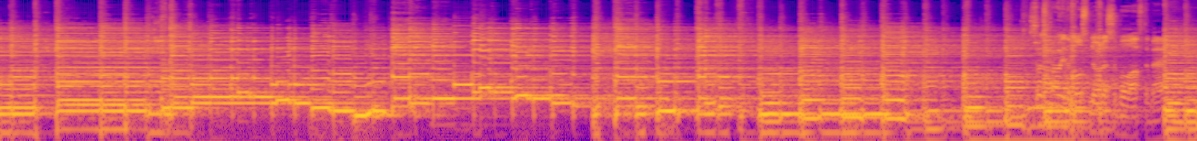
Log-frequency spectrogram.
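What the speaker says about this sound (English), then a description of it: "the plate reverb is probably more noticeable" Electric guitar plays a chord-driven passage through a plate reverb pedal, drenched in a bright, lingering reverb that smears each note into the next; loud and continuous.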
